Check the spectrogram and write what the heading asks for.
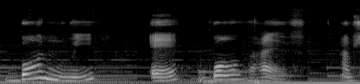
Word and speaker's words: bon rêve: How do you say Sweet Dreams in French. Bon rêve. Bon rêve. Bon rêve. Bon rêve. Rêve. Rêve. Bon rêve. Sweet Dreams.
